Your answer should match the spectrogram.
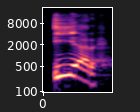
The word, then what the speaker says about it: heir: और और मतलब घंटा ईयर मतलब उत्तराधिकार हेयर नहीं बोलेंगे क्लियर मतलब उत्तराधिकारी आप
